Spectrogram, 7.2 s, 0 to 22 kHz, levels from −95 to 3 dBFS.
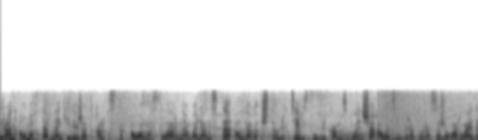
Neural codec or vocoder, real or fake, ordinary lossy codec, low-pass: none; real; none; none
